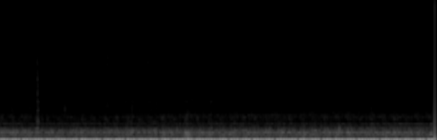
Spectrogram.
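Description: A motorcycle engine in a video game, riding near Mt. Fuji on a hillclimb, drones loud and steady with a low rumbling throb and slight clatter, close and continuous.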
